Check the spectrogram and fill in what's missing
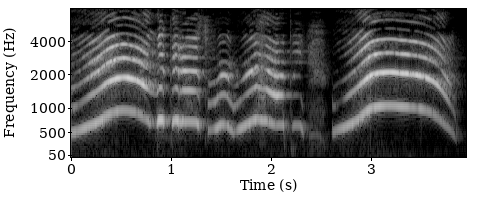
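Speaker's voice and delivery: piercingly high, loud shriek; mock screaming. Imitating hecklers showing off that they're happy, screaming. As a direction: screech like the heckler. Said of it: "Dave would also scream".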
